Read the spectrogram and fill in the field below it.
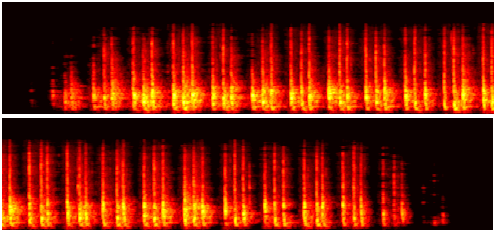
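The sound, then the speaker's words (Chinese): A pony's hooves trot along in a steady, quick rhythm of hollow clip-clop knocks, loud and even for several seconds with no voices, then stop. “原来是小马哒哒哒跑过来了。”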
